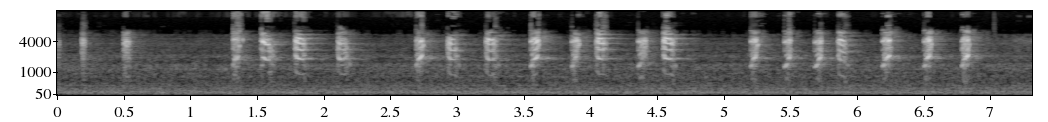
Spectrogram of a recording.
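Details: A pet cockatiel playing peek-a-boo gives quick bursts of short, scratchy chirps, several close together.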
